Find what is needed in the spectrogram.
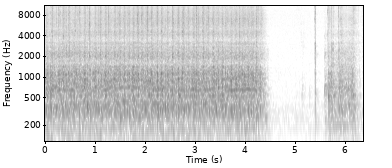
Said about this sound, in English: That mystery sound was the sound of my sewing machine.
